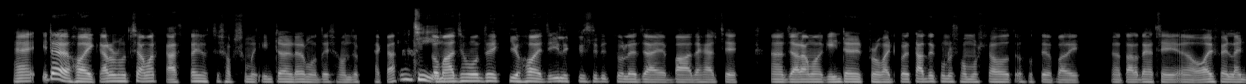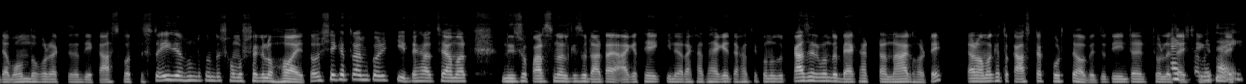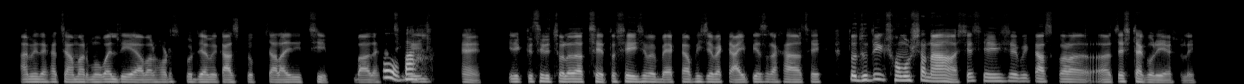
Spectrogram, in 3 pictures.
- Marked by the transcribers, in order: other background noise
- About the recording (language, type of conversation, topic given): Bengali, podcast, প্রযুক্তি কীভাবে তোমার শেখার ধরন বদলে দিয়েছে?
